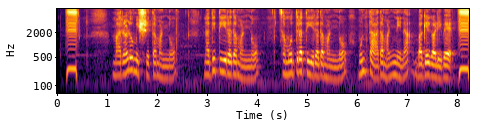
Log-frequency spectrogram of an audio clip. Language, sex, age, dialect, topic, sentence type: Kannada, female, 46-50, Mysore Kannada, agriculture, statement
